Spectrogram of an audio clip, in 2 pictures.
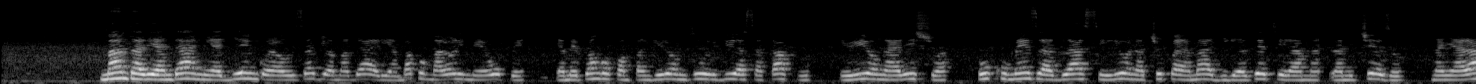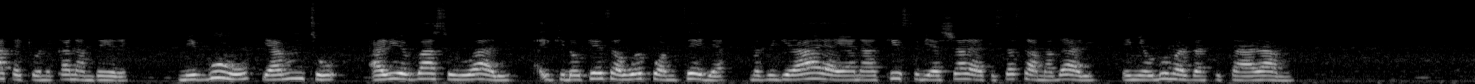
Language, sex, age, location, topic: Swahili, male, 18-24, Dar es Salaam, finance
